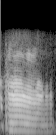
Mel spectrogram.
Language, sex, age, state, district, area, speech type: Gujarati, male, 45-60, Gujarat, Ahmedabad, urban, conversation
